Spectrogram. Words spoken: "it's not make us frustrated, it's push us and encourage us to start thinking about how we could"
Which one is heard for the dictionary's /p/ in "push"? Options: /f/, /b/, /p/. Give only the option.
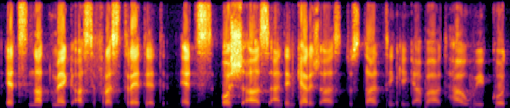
/b/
